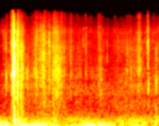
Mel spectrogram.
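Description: Bypass hand pruners snipping once through a hardwood grape cane: one sharp snap just after the start. Faint rustling and crackling of the woody cuttings being handled follow.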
